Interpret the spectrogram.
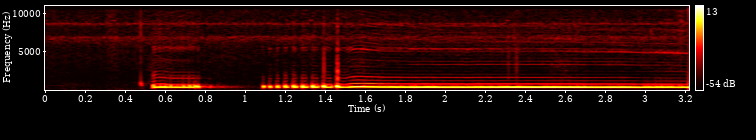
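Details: Lively Barbary dove calling to stir other doves into calling: a short sharp note, a pause, a rapid stuttered run of pulses, then a smooth long low hum held steadily to the end.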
